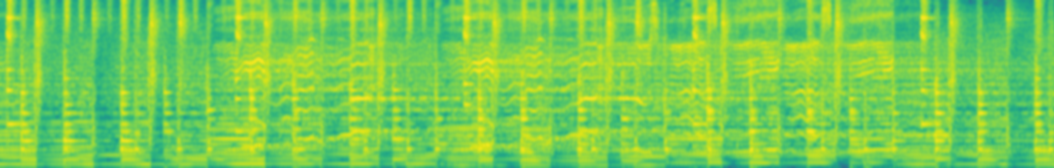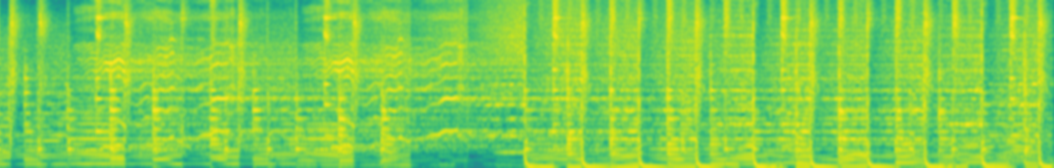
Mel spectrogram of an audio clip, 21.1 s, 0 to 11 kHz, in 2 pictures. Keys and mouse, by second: 3.7 z, 4.5 click, 6.6 g, 7.5 shift+d, 8.2-12.5 drag, 8.7 z, 9.5 KP_1, 10.9 r, 12.4-18.7 ctrl+middle drag, 13.3 r, 15.8 g, 17.7-19.4 drag, 18.7 s, 19.4-21.0 middle drag, 20.1 s.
